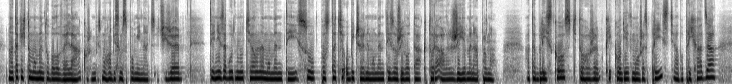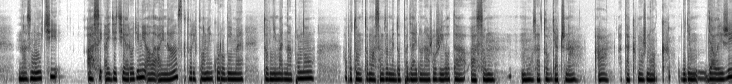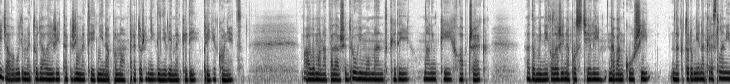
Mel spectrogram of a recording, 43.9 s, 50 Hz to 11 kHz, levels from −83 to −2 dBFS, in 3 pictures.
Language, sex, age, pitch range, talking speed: Slovak, female, 20-39, 180-200 Hz, 155 wpm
